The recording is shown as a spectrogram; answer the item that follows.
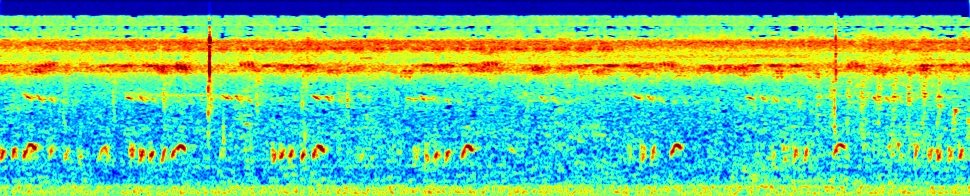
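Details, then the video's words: White-breasted waterhen calling in rapid, broken series of short croaking notes throughout, with brief pauses between groups, against constant high-pitched insect buzzing and low rumble. "White-breasted Waterhen and its Voice"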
